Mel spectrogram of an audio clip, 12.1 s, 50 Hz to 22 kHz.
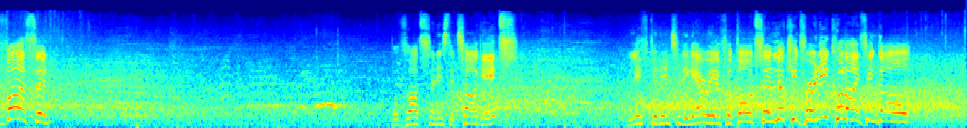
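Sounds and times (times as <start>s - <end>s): stadium crowd hum: 0.0s - 12.0s.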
